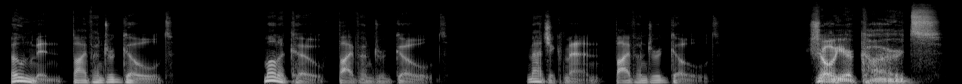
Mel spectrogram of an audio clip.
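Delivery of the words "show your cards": deep, bass, grumbling troll voice. Narrating a tavern card game, the troll speaks up in a grumbling bass baritone. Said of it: "the troll grumbles in his bass baritone".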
